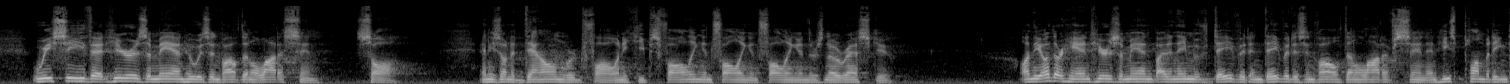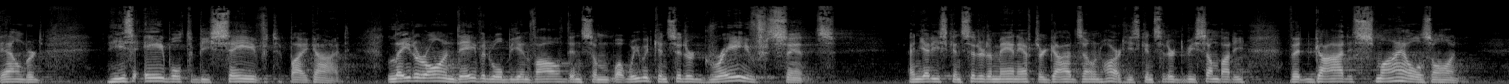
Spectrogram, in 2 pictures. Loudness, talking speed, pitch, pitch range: -25 LUFS, 195 wpm, 120 Hz, 110-125 Hz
